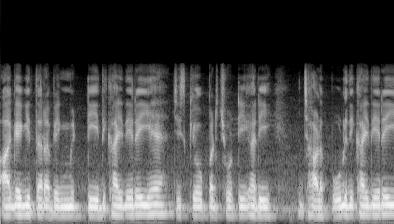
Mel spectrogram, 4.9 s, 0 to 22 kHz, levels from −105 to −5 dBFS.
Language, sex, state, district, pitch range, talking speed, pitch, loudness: Hindi, male, Uttar Pradesh, Shamli, 110-120 Hz, 220 wpm, 110 Hz, -17 LUFS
